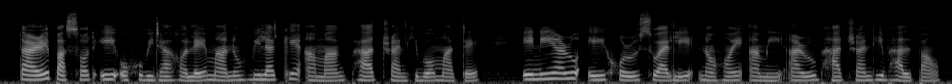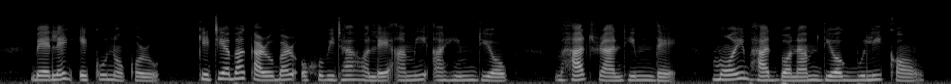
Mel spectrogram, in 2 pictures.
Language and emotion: Assamese, neutral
